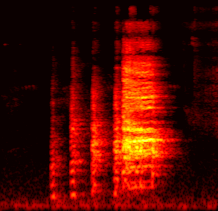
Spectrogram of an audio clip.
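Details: Hen in a barn around egg laying: three rising clucks building into one long, loud, harsh drawn-out squawk that fades away.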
